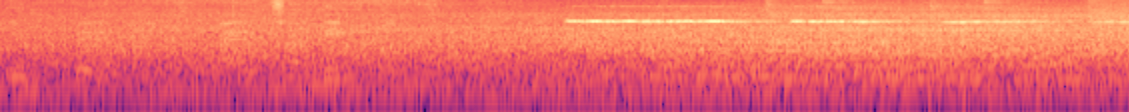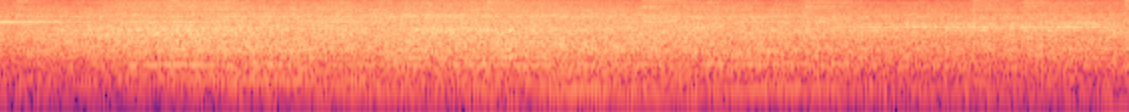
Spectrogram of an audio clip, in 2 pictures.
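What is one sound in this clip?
An acoustic guitar is strummed close by.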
